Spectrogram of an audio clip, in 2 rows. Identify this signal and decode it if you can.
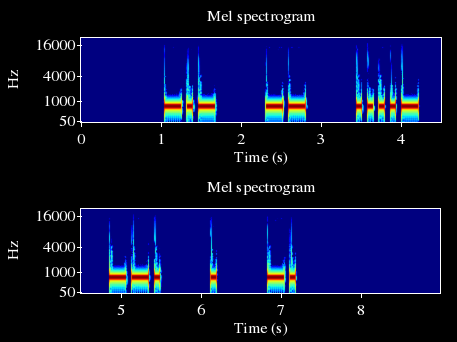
Morse code, heard as a keyed tone, about 17 wpm, spaced as for 10 wpm, 700 Hz. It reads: KM4GEN
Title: USA Call Signs - 6 Characters - 3x Character Spacing - 17wpm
